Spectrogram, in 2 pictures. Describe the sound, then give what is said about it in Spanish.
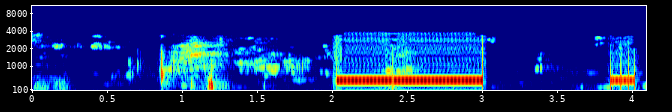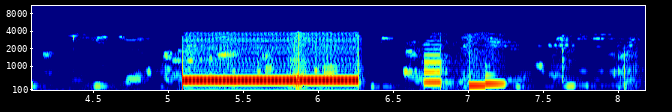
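Telephone ringback tones on a call being connected: two long, steady, mid-pitched tones about three seconds apart, with a short tone blip between them and brief voices before and after. “Permítame en línea, por favor. Voy a enlazar la llamada, ¿ok?”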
